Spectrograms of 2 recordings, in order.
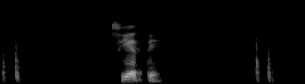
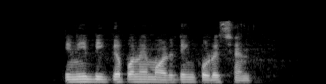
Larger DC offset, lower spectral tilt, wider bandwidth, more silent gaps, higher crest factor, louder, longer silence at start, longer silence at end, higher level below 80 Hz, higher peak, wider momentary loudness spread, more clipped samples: neither; second, -3 dB/octave vs -6 dB/octave; first, 9 kHz vs 8 kHz; first, 0.38-0.42 s, 0.55-0.59 s, 0.76-0.87 s, 1.76-1.87 s, 1.94-2.04 s, 2.13-2.21 s vs none; first, 24 dB vs 18 dB; second, -32 LUFS vs -21 LUFS; second, 0.15 s vs 0.65 s; second, 0.35 s vs 0.75 s; second, -90 dBFS vs -62 dBFS; second, -14 dBFS vs -4 dBFS; first, 22 LU vs 9 LU; neither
